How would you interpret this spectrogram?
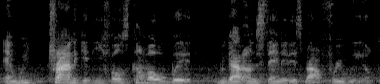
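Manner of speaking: ordinary talk, nothing marked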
